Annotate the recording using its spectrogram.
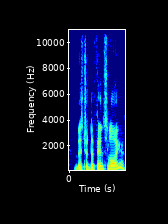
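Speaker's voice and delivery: put-on Southern American accent. The defense lawyer retelling what the judge told him: imitating a Southern accent. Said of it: "you do a good K Ivy slash Southern accent".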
